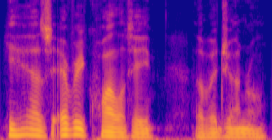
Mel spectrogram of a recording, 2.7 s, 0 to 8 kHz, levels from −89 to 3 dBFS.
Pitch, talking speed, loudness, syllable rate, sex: 95 Hz, 155 wpm, -19 LUFS, 5.9 syllables/s, male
